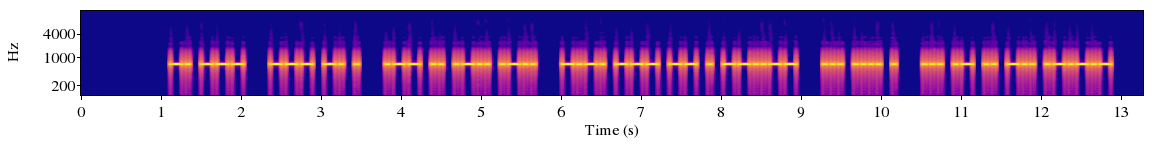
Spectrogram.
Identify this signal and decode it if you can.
Morse code, heard as a keyed tone, about 25 wpm, 700 Hz. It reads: NO ONE WILL COME, SHE SAID.
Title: Sentences from Top 100 Words 25wpm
